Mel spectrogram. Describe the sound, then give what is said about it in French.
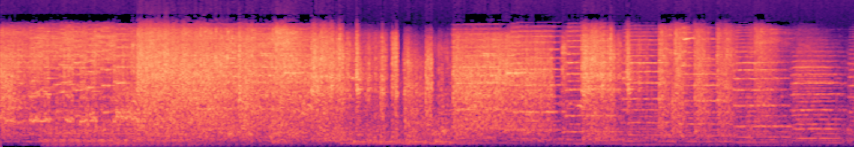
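A van crashes violently into the bottom of a ravine: a loud, dense burst of smashing, clattering and heavy thuds that continues without a break, with no speech. “Tous les trois vont s'écraser au fond d'un ravin.”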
